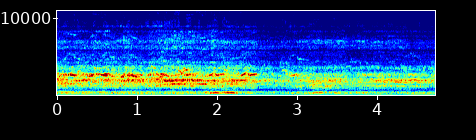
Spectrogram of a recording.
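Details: Common murres calling: a few deep, curved, groaning notes stand out over constant busy colony chatter and broad hiss, with the background dropping slightly in level halfway through.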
